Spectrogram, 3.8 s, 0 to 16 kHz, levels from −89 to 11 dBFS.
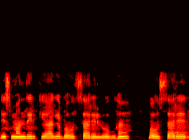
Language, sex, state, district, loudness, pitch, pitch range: Hindi, female, Uttar Pradesh, Deoria, -21 LUFS, 200 Hz, 195-205 Hz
